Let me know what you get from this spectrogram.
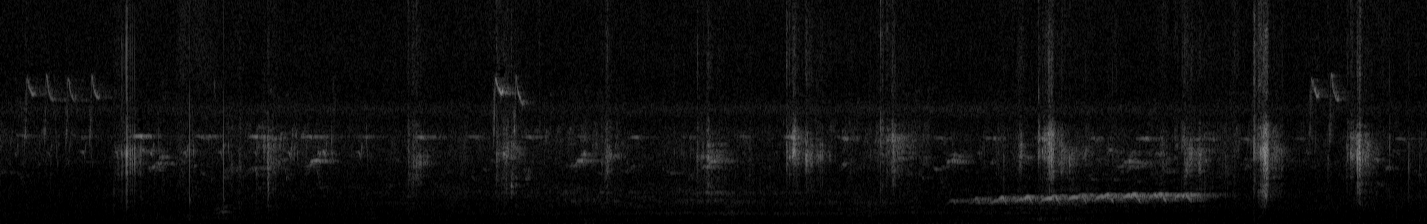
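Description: Faint birds chirping: scattered short high calls, with a rapid trill lasting a couple of seconds past the middle. A few soft ticks are mixed in.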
